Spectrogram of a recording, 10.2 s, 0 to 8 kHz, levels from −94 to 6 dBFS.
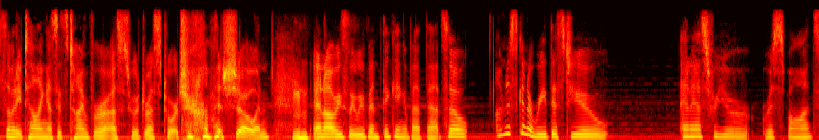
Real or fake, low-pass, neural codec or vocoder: real; 7.2 kHz; none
